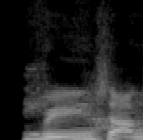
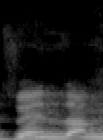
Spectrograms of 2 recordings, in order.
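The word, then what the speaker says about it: 玄奘: वेनसांग होता है, ज्वेनजांग नहीं होता है।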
